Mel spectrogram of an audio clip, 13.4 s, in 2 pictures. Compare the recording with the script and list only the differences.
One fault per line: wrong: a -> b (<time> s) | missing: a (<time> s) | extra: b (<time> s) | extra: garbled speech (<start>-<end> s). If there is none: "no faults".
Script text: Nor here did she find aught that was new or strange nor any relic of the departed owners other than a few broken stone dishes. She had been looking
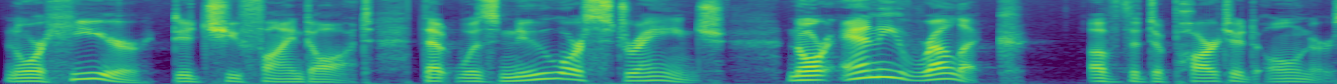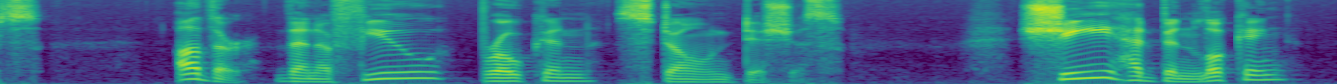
no faults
